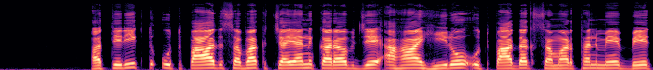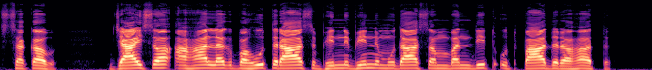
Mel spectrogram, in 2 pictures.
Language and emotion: Maithili, neutral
